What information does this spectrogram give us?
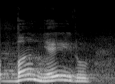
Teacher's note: E aí você já de cara percebe que ela é paroxítona, porque a sílaba tônica, apesar de não acentuada, a sílaba mais forte pronunciada é o nei, ok? Então, começando aqui com as regras da acentuação das palavras paroxítonas de acordo com as terminações.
